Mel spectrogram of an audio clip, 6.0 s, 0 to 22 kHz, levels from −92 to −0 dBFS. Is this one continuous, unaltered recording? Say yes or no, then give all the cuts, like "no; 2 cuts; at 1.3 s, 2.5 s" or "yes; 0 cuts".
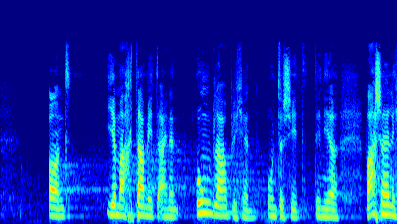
yes; 0 cuts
